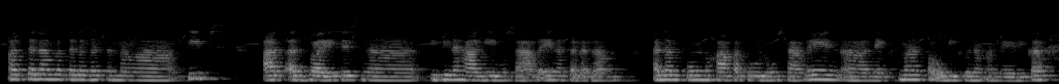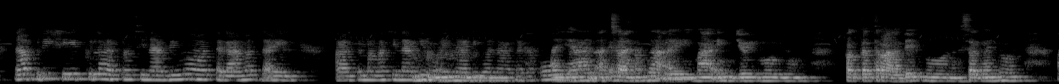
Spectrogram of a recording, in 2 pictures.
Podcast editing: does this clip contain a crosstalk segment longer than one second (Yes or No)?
Yes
